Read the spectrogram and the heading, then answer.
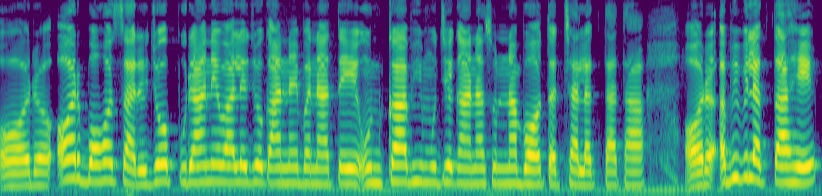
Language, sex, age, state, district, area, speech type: Hindi, female, 18-30, Rajasthan, Jodhpur, rural, spontaneous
